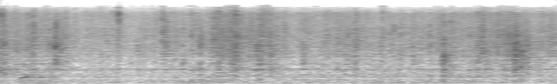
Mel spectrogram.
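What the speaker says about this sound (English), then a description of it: "I love when my fried rice fry a bit." Chicken fried rice fries in a pan with a steady close hiss and crackle, broken by brief louder sizzling bursts as it is stirred, with no talk.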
